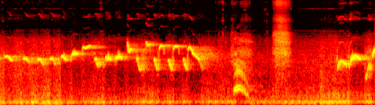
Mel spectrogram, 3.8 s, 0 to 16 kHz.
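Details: White-rumped shama, F3 bird from Lampung, Indonesia, singing actively: a flowing sequence of clear whistled notes stepping up and down, quick paired slurs, a low descending note, a brief noise burst, then more whistles.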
